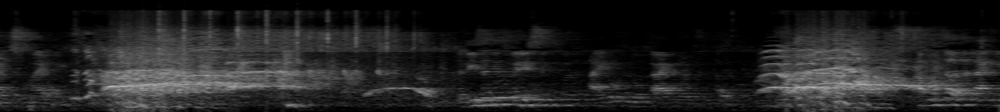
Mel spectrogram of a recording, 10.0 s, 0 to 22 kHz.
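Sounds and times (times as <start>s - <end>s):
audience cheering and clapping: 1.0s - 4.6s, 7.6s - 9.4s.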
